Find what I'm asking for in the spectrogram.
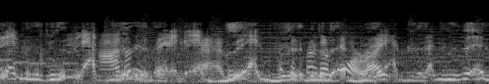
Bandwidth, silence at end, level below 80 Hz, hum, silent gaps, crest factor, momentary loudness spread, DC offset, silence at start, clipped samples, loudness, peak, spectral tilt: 10.5 kHz; 0 s; -52 dBFS; none; none; 16 dB; 5 LU; under 0.1%; 0 s; under 0.1%; -21 LUFS; -6 dBFS; -5 dB/octave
